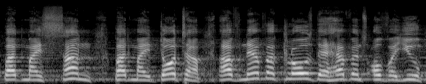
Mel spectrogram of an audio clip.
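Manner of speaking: loud, forceful preacher voicing God; full-force preaching. Preacher speaks as God to a struggling son and daughter, full-force preaching. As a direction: thunder it out phrase by phrase.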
